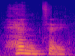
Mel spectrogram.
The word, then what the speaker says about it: gente: so la gente the pronunciation is gente other examples we had general mente which means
